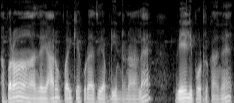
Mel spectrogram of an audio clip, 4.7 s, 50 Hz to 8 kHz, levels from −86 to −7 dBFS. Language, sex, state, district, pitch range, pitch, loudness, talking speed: Tamil, male, Tamil Nadu, Nilgiris, 95-105 Hz, 100 Hz, -21 LUFS, 100 wpm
